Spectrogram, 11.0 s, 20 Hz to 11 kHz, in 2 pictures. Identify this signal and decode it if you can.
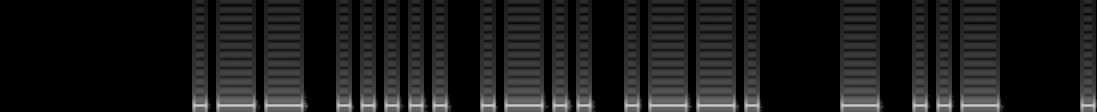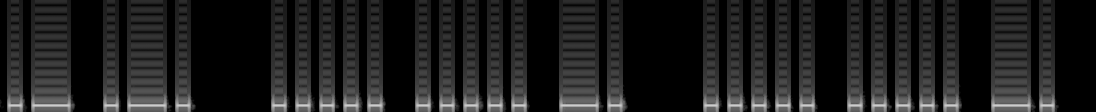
Morse code, heard as a keyed tone, about 20 wpm, 700 Hz. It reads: W5LP TU UR 55N 55N
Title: Common QSO Phrases Encore 20wpm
